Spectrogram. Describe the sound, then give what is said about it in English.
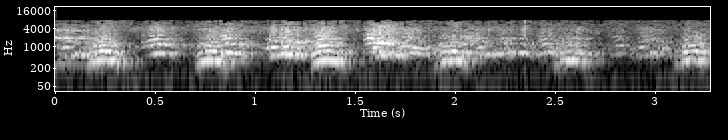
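King, an Eskimo lead husky sled dog in the Challenge of the Yukon, barks repeatedly, about seven loud barks in a steady, rapid rhythm with a faint low hum underneath and no talking. “King, the swiftest and strongest of Eskimo lead dogs, blazes the trail through storm and snow for Sergeant Preston as he meets the Challenge of the Yukon.”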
